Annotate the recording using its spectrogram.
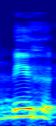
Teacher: பிஹி அப்படின்னு இருந்துச்சுன்னா நிப்பாட்டும் போது பிஹ் அப்படின்னு வரும்.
